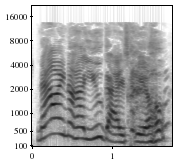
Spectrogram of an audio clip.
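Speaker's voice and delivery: playful imitation of son realizing; mock exasperated kid. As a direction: deliver it like a kid finally getting it. Son's line retold, amused.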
